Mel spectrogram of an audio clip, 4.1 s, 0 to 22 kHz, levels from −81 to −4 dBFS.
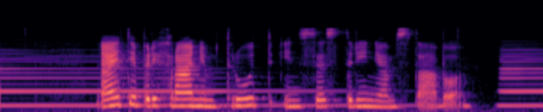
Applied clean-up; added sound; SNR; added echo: none; Wind instrument, woodwind instrument; 10 dB; none.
